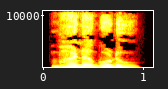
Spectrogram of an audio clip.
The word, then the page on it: ಭಣಗುಡು: kannada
